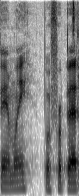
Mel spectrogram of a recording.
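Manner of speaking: usual speaking voice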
